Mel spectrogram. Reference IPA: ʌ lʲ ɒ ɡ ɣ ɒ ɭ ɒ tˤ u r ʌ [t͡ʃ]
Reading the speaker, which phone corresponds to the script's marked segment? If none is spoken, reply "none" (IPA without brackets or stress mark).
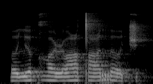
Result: t͡ʃ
